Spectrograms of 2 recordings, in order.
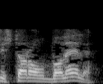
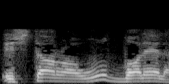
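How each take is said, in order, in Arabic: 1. الواو في الآخر مبلوعة ولا تكاد تُسمع. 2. تُنطق الواو في الآخر بوضوح مع الضمة.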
